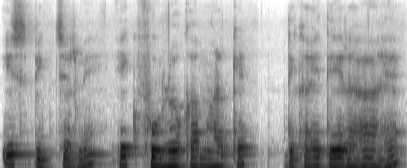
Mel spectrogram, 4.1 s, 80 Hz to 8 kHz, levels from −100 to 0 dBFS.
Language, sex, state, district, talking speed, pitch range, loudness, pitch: Hindi, male, Arunachal Pradesh, Lower Dibang Valley, 160 wpm, 125-150 Hz, -17 LUFS, 135 Hz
